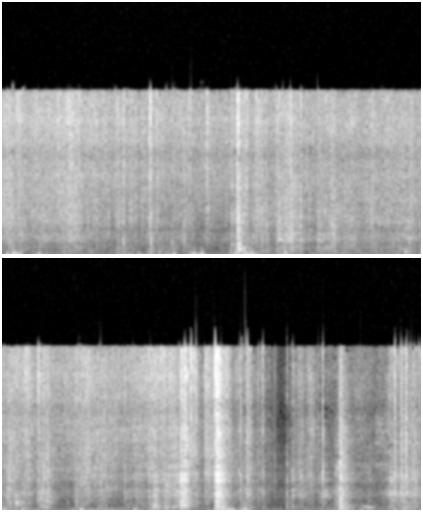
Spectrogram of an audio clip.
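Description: Hands rustle and scrape in a foam box.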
